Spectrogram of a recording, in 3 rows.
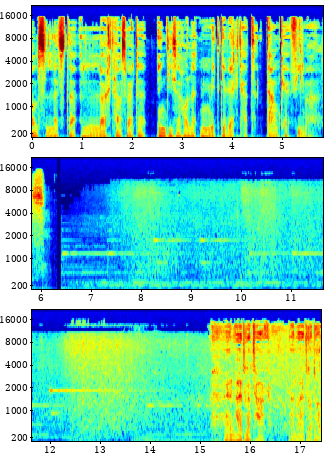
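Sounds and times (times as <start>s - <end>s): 
speech: 0.0s - 6.1s, 15.5s - 17.4s
ocean waves: 7.3s - 17.4s.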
